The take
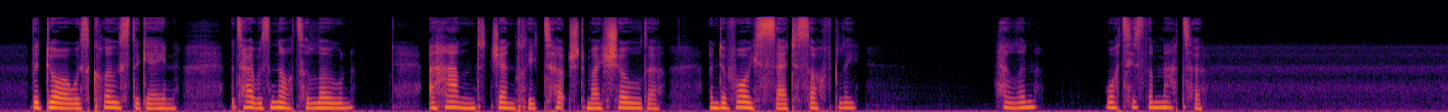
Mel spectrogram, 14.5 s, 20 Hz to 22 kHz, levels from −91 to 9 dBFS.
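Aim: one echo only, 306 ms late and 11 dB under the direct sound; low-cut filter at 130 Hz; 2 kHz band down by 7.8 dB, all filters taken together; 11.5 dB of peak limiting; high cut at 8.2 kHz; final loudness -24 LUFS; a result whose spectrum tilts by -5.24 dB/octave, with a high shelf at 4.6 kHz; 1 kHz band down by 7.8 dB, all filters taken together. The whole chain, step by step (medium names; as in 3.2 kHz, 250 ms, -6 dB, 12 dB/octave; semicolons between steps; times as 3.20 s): high-pass 130 Hz; low-pass 8.2 kHz; peaking EQ 1 kHz -9 dB; peaking EQ 2 kHz -6.5 dB; treble shelf 4.6 kHz -3.5 dB; peak limiter -23 dBFS; delay 306 ms -11 dB; trim +9 dB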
